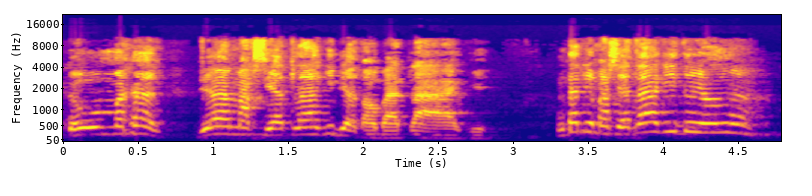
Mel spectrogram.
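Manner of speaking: high, exasperated tattling; tattling angel. Acted. Angel telling on the repeat sinner to God, high and exasperated.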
